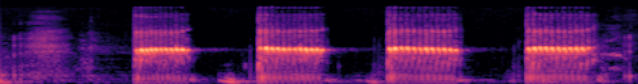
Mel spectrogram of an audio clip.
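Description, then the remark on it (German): A voice imitates a cricket chirping: four loud, buzzy, pulsing chirps in an even rhythm, each separated by a soft breath or short pause. “Kann, kannst du mal die Grille machen?”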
